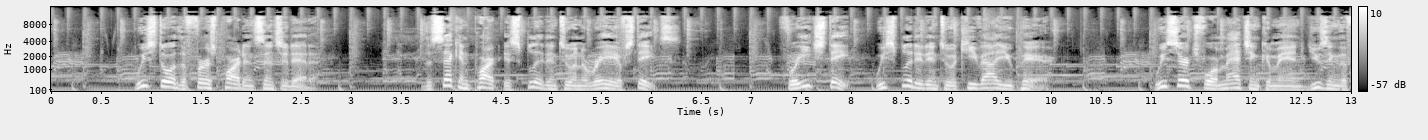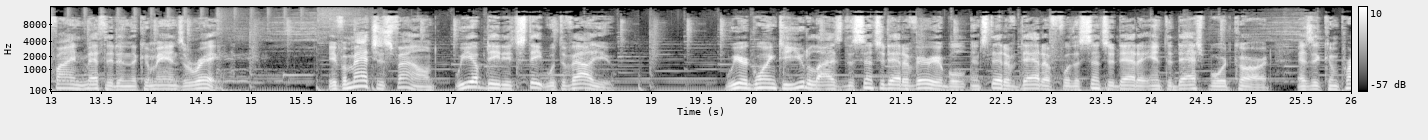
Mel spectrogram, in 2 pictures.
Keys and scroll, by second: 22.4 ctrl+c, 24.1 ctrl+v, 25.4 ctrl+s.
